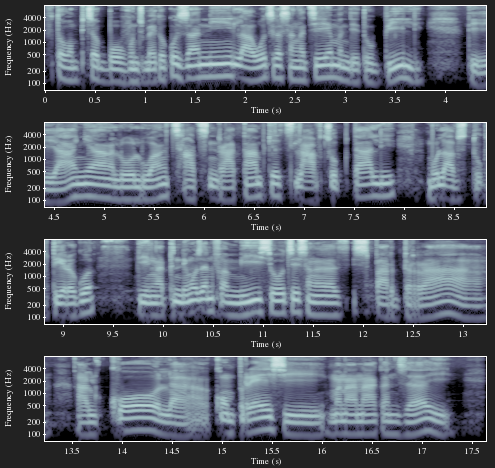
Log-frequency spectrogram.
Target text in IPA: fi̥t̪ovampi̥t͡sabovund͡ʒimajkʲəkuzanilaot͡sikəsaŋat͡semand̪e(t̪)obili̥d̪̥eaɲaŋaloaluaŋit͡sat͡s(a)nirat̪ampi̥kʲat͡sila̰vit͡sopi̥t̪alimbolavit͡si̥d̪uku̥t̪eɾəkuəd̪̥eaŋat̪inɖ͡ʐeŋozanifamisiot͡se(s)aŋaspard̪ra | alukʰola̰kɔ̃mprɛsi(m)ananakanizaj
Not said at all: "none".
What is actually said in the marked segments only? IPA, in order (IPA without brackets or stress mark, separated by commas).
t̪, i, s, m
